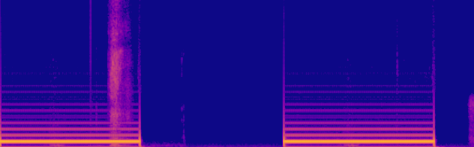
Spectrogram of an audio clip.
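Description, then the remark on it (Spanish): A telephone line tone sounds while a call is placed: two steady, buzzing two-second tones separated by about two seconds of silence, clear and fairly loud, with no talking. “y, ok, vamos, dale, márcale.”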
